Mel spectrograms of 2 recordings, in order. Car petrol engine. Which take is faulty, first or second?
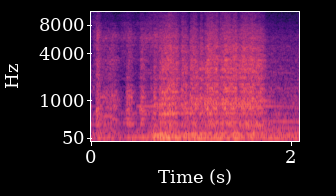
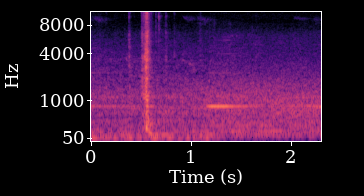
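first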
